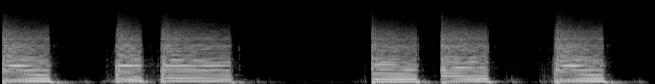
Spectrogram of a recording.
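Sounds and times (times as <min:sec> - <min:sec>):
electric guitar on tape: 0:00.0 - 0:02.5, 0:03.7 - 0:06.4.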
